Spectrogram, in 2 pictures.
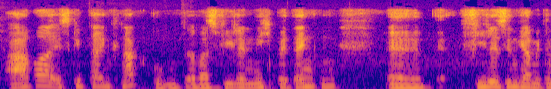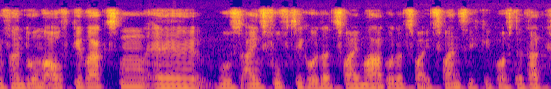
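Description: A middle-aged man speaks as an interview guest in a casual, candid way. His voice is a little husky and sits at an average pitch. He often hesitates and rephrases as he goes. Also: normal speed, a little mellow, lo-fi sound. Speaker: comic publisher being interviewed. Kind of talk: casual interview talk about a trade.

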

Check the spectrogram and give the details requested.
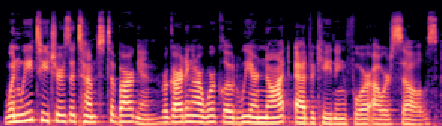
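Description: A woman's voice: on the low side, moderate pace, clear, resonant tone. Earnest woman teacher at a podium. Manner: earnest, pleading, rising to loud emphasis. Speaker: teacher giving public comment. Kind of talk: prepared public comment speech. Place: large public meeting hall with audience. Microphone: podium microphone.

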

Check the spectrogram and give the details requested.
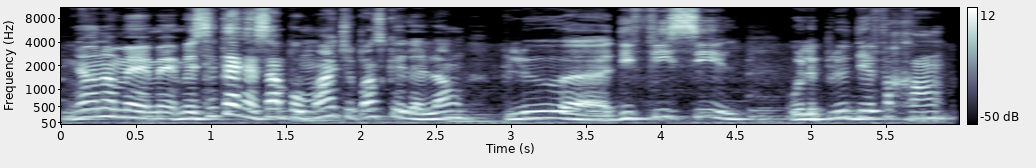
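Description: A young man from the United States hosting a casual video-call chat, talking in a relaxed, friendly way with hesitant fillers. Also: high-pitched, normal speed. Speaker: polyglot host. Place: small indoor room. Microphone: headset on video call. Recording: video call with music underneath.

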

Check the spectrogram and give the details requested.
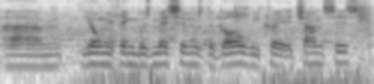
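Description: A man in his thirties, a football club manager, giving a frank, animated post-match interview outdoors beside the pitch, with many "um"s and "you know"s. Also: normal speed, crowd noise. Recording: loud outdoor noise with passing traffic.

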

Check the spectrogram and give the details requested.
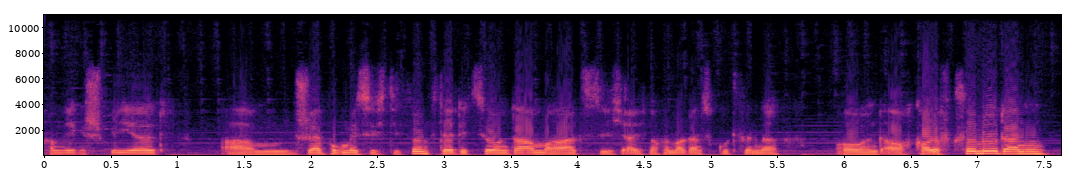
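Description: A man's voice: medium pitch, creaky, a little mellow, lo-fi sound. A middle-aged man chatting casually and reflectively as an interview guest on a video call, often hedging as he thinks. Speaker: interview guest, tabletop game master. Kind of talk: casual chat. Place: home room, indoors, on a video call. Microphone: headset. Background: faint music.

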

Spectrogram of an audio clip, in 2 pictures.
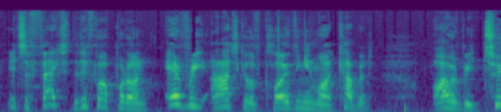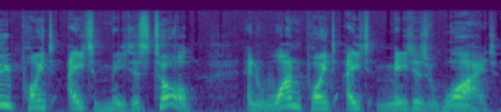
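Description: A man, reading a children's picture book aloud in a deliberate, theatrical way. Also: sits high, bright, forceful tone. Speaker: read-aloud host.

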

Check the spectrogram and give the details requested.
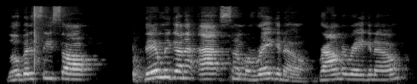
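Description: Young woman, bright forward voice, slightly high, informal slangy livestream chat, echoey kitchen webcam sound. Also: a little fast. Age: young adult. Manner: informal, slangy, chatting to viewers while moving around. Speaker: cooking livestream host. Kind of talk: casual chatty livestream while cooking. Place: home kitchen, indoors. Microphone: webcam-style mic at arm's length or farther.

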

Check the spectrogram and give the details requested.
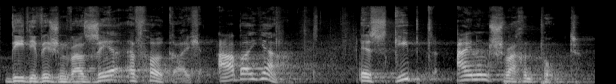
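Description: An actor playing a formal, deliberate, secretive military colonel in an audio drama. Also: male voice, fairly high pitch, sing-song, fairly bright tone. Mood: grave. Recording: echoey room, long reverb.

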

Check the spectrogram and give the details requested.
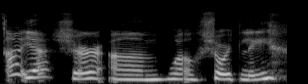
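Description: A woman in her thirties from Poland, a native Polish speaker, chatting as a guest on a video call, relaxed and sprinkled with fillers and small laughs. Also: on the high side, drawn-out words, gravelly, no echo, clean studio sound. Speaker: guest, kimono stylist and photographer. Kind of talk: casual video-call interview. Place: small room at home.

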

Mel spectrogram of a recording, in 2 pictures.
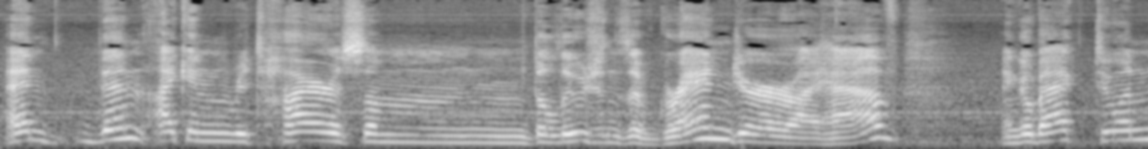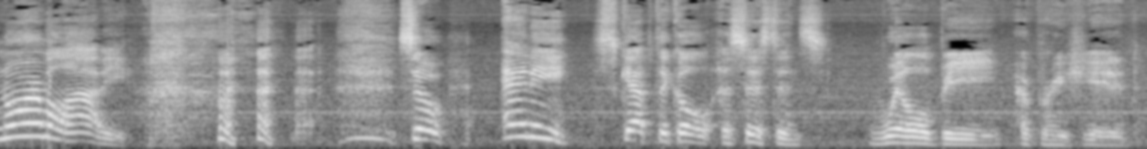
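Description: A middle-aged man giving a dramatic reading of a science blog to camera, theatrical and emphatic, with halting phrasing and stretched words. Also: sits high, lively intonation, a little hiss or hum. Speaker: amateur physicist and video blogger. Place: small indoor room with bookshelves. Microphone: handheld-style microphone on a stand, close in front.

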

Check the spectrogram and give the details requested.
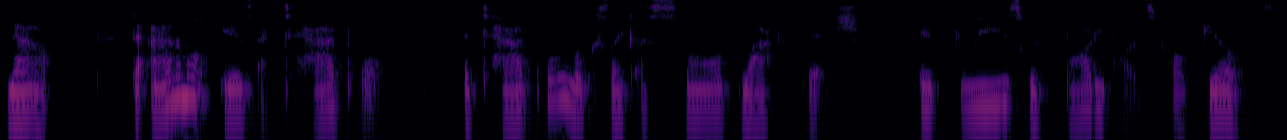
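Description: A woman's voice: fairly low pitch, a little slow, a little mellow, breathy edge. A middle-aged woman teacher reading a children's nature book aloud, phrasing things simply and putting questions to young listeners.

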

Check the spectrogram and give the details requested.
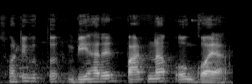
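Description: A man's voice: mid-range voice, fairly quick, noisy background. A man teaching a quiz lesson, calling out questions and answers in short, separate phrases. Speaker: quiz teacher at a coaching centre.

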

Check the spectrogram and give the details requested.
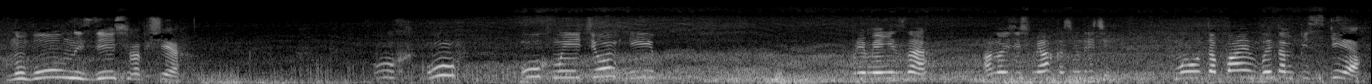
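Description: Woman vlogging through loud wind noise. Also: high voice. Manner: admiring, exclamatory. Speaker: travel vlogger. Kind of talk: casual travel vlog commentary. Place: outdoors, on a windy ocean beach.

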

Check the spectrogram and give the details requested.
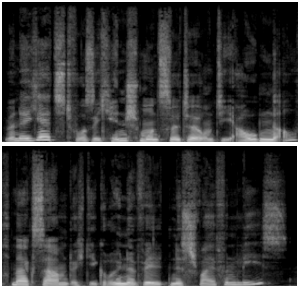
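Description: Unhurried, expressive woman reading fairy tales. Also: fairly low pitch, no echo, studio quality. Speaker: audiobook narrator.

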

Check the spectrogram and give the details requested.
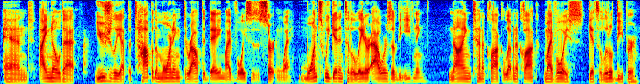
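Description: A young man giving casual, energetic talking-head commentary on money into a studio boom mic, repeating himself and gesturing a lot. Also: no echo. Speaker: personal finance creator. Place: small bright studio. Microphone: boom arm studio mic.

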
